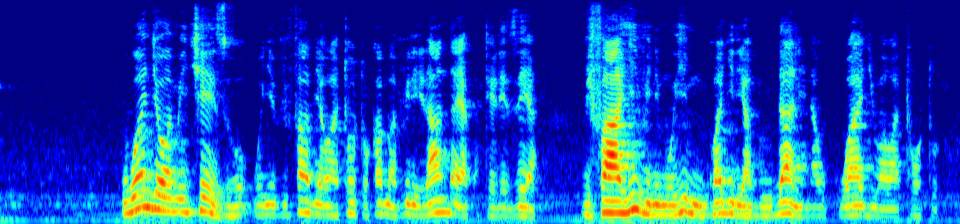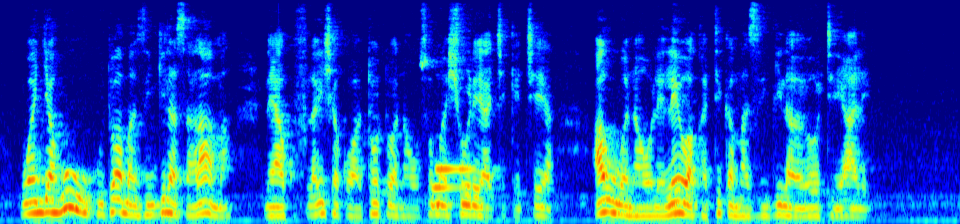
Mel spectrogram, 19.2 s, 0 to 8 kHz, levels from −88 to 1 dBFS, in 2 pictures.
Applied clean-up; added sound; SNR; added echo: none; none; none; none.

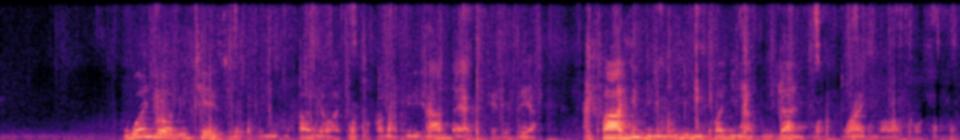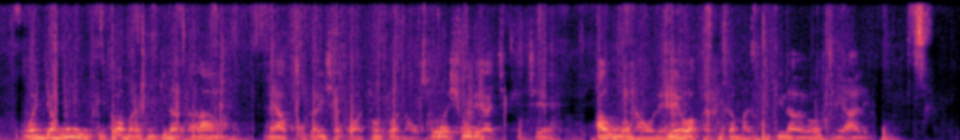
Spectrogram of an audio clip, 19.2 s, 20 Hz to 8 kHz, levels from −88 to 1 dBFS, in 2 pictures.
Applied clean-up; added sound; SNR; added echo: neural mask model Resemble Enhance denoiser.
